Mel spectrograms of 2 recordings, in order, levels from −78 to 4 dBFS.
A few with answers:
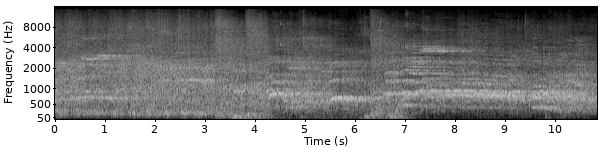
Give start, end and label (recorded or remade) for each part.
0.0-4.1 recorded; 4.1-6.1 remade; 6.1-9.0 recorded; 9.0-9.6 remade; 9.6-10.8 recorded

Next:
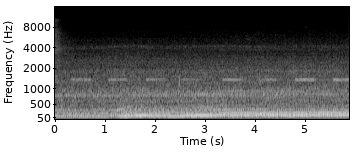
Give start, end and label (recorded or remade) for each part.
0.0-3.0 remade; 3.0-3.8 recorded; 3.8-5.9 remade

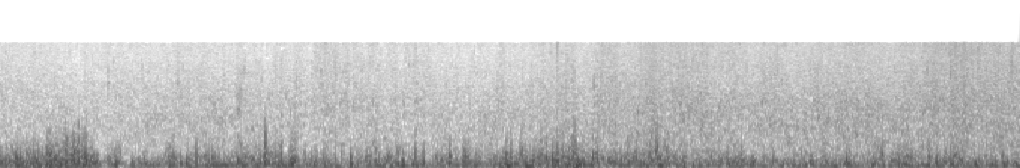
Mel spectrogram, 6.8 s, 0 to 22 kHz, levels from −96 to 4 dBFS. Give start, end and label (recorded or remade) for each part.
0.0-0.7 recorded; 0.7-1.7 remade; 1.7-2.3 recorded; 2.3-6.3 remade; 6.3-6.8 recorded

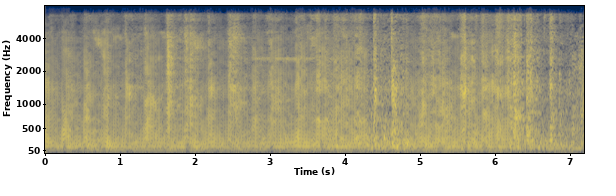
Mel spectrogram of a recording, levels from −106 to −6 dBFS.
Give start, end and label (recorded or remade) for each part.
0.0-4.3 remade; 4.3-4.8 recorded; 4.8-6.2 remade; 6.2-7.2 recorded

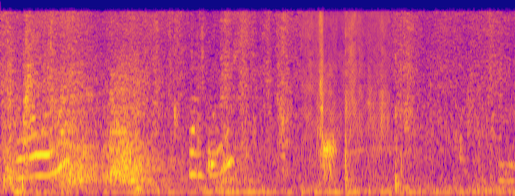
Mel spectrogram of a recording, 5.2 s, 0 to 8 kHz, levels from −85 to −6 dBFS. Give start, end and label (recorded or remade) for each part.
0.0-3.0 recorded; 3.0-3.9 remade; 3.9-5.2 recorded

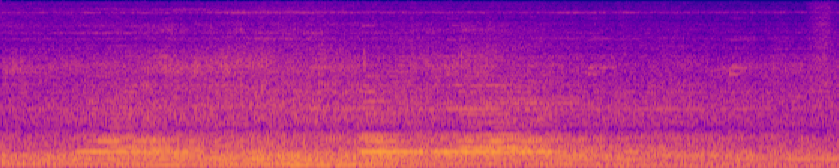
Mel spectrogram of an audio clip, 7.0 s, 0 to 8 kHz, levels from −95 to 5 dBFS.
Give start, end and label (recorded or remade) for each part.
0.0-1.2 recorded; 1.2-1.8 remade; 1.8-2.4 recorded; 2.4-3.0 remade; 3.0-7.0 recorded

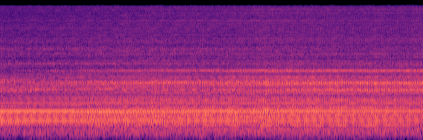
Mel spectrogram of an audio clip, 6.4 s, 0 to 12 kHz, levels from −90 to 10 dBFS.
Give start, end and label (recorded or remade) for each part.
0.0-1.1 recorded; 1.1-2.8 remade; 2.8-3.5 recorded; 3.5-4.2 remade; 4.2-6.4 recorded

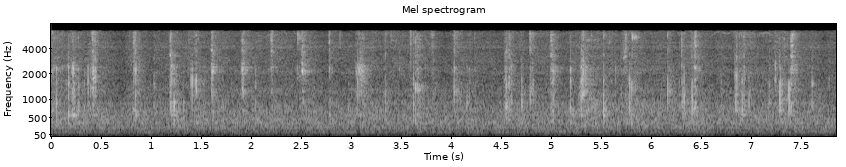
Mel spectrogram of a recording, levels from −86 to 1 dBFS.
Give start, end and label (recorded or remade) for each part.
0.0-1.4 recorded; 1.4-2.1 remade; 2.1-3.5 recorded; 3.5-4.1 remade; 4.1-4.9 recorded; 4.9-5.6 remade; 5.6-7.9 recorded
